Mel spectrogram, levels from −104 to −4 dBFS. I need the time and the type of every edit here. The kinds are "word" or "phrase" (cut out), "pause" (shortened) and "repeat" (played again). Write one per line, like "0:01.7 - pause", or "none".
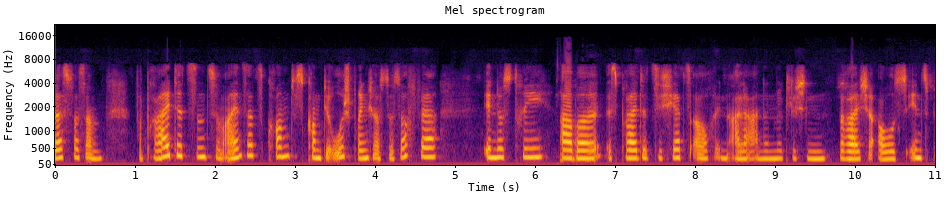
0:06.3 - word
0:09.7 - pause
